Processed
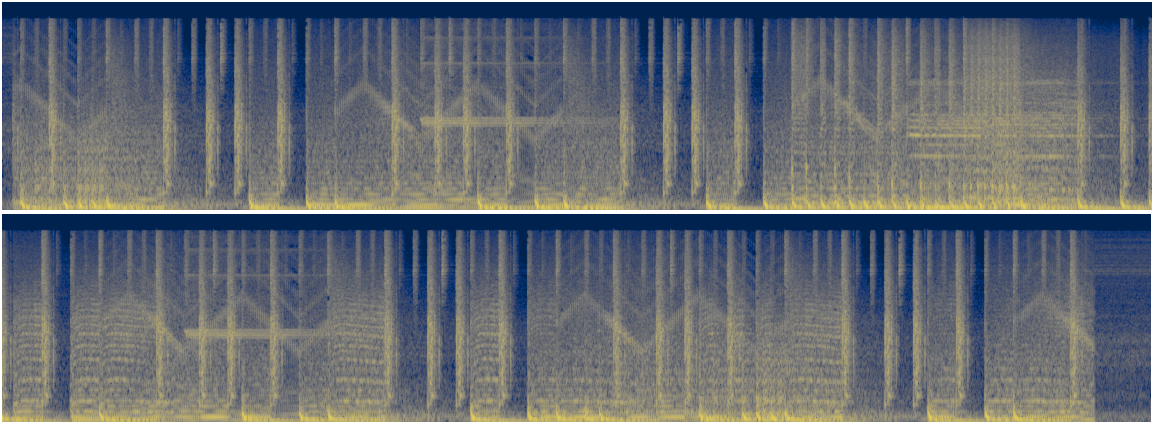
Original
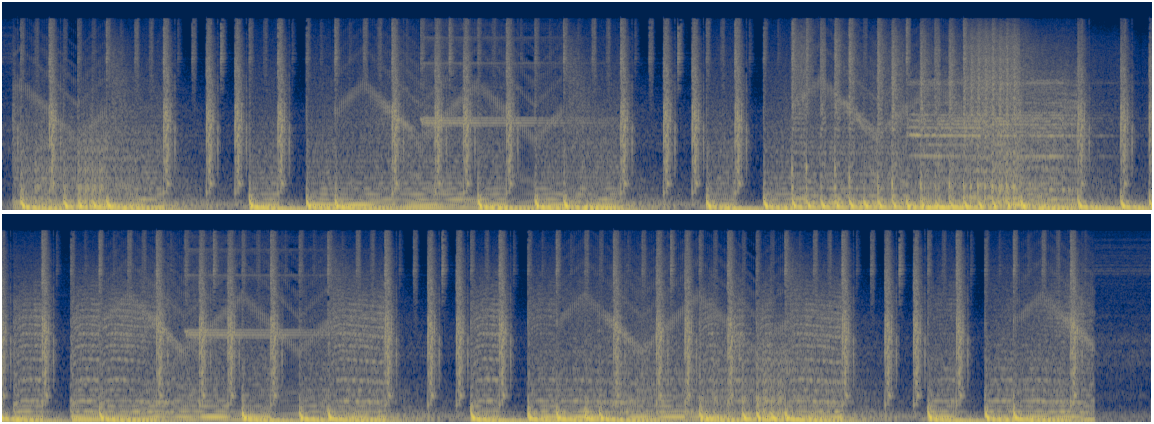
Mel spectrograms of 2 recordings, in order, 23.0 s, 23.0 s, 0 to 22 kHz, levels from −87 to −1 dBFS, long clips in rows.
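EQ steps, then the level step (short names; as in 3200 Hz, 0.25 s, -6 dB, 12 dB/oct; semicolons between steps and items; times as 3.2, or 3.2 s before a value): low shelf 110 Hz -7.5 dB; +5.5 dB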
